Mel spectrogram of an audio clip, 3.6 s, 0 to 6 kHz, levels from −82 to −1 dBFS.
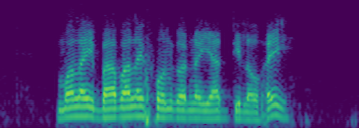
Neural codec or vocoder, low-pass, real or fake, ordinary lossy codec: none; 5.4 kHz; real; Opus, 16 kbps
